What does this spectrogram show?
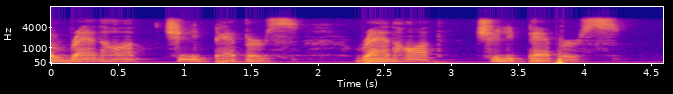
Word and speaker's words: Red Hot Chili Peppers: E por último, o nome da banda Red Hot Chili Peppers. Red Hot Chili Peppers. Cuidado com a pronúncia do R, é sempre red. Red é sempre o som de R.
